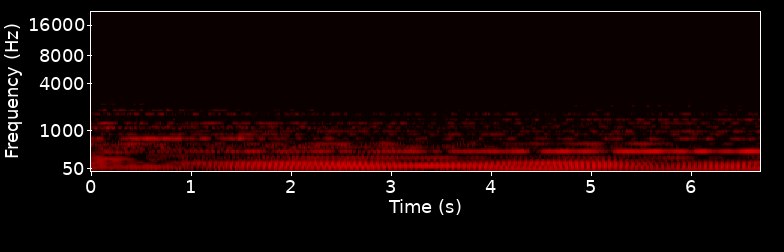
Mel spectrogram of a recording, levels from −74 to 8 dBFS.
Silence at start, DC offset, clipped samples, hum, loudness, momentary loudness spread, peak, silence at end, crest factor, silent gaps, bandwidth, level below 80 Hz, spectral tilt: 0 s; under 0.1%; under 0.1%; 50 Hz at -65 dBFS; -54 LUFS; 2 LU; -42 dBFS; 0 s; 12 dB; none; 7.8 kHz; -62 dBFS; -8 dB/octave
